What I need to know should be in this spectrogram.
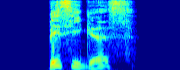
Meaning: strong/mixed nominative/accusative neuter singular of bissig
- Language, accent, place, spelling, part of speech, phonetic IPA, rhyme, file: German, Germany, Berlin, bissiges, adjective, [ˈbɪsɪɡəs], -ɪsɪɡəs, De-bissiges.ogg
